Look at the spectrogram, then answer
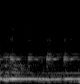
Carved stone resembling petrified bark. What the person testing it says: It has a very hollow sound. Very hollow. It sounds like metal.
